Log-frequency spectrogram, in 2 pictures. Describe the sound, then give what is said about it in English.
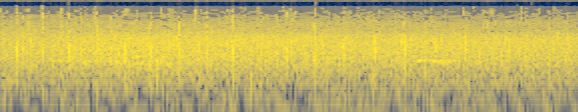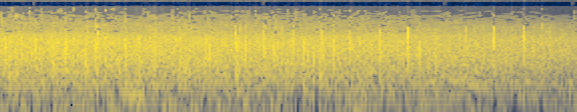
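An audience claps steadily and fairly loudly for Bryce Winston, a jazz competition winner, at a jazz performance. It is a dense patter of many hands that holds for about eleven seconds and tapers off only slightly at the end. Nobody speaks over it. “How about a nice round of applause for Bryce Winston?”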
